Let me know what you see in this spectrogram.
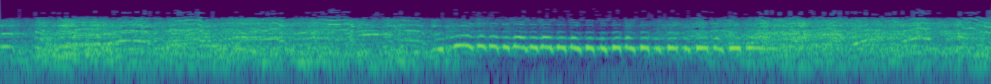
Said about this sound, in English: Yes, I have hiccups. But it sounded like a bird.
